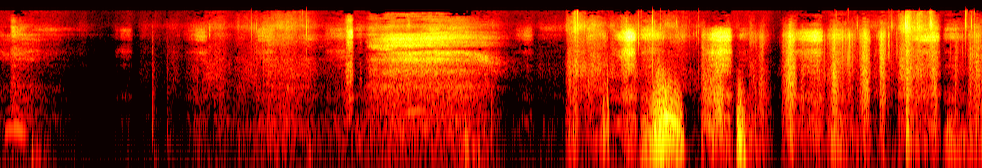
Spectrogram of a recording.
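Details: Dog sleeping with its mouth open: irregular noisy snorts and wheezy breathing sounds with outdoor noise in the background, snorting while asleep.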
